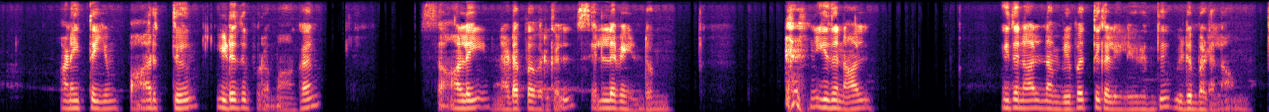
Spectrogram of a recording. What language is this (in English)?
Tamil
